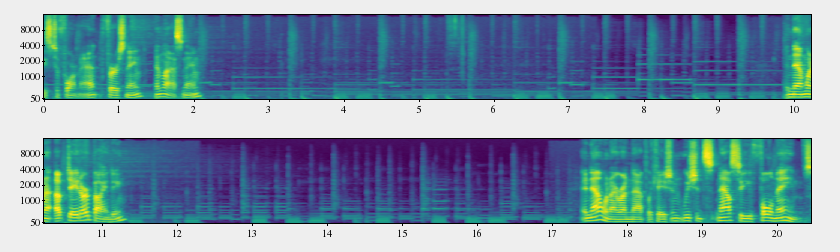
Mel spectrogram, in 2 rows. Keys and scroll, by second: 8.7 super+s, 14.5 super+s, 15.0 super+s, 15.5 super+Return, 16.1 super+Return.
